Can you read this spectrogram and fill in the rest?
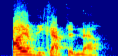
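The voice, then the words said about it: Imitates a Somali-accented voice. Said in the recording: “my Somali impersonation”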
